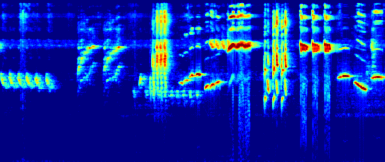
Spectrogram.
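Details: Brown-chested jungle flycatcher from Bali, a lively varied song: short whistled notes at several pitches, quick descending slurs, buzzy trilled bursts and rapid high chirps, with brief pauses between phrases.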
